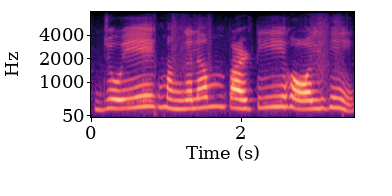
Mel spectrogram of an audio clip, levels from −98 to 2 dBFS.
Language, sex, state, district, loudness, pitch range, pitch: Hindi, female, Madhya Pradesh, Bhopal, -15 LUFS, 250-290 Hz, 270 Hz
